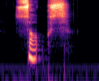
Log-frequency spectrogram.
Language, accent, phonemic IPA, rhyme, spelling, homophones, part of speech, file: English, UK, /sɒks/, -ɒks, socks, Sox / sox, noun / verb, En-uk-socks.ogg
- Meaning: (noun) plural of sock; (verb) third-person singular simple present indicative of sock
